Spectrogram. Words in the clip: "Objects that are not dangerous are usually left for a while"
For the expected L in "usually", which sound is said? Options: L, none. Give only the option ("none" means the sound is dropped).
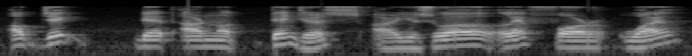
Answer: none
